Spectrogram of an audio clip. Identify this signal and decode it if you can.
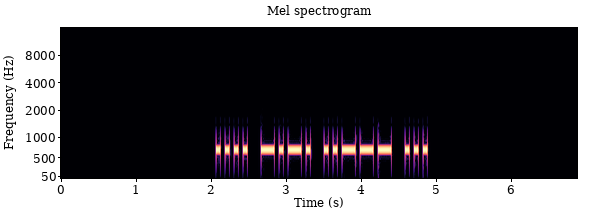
Morse code, heard as a keyed tone, about 20 wpm, 700 Hz. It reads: HC2S
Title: DXCC-100 Call Signs - 4 Characters - 20wpm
